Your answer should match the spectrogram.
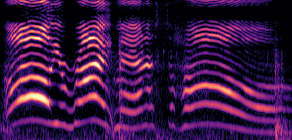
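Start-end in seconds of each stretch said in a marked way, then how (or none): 0.1-1.4 loud, slow, drawn-out wow; excited exclamation. Real, not acted. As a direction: marvel at it loudly. Exclaiming about warm water.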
